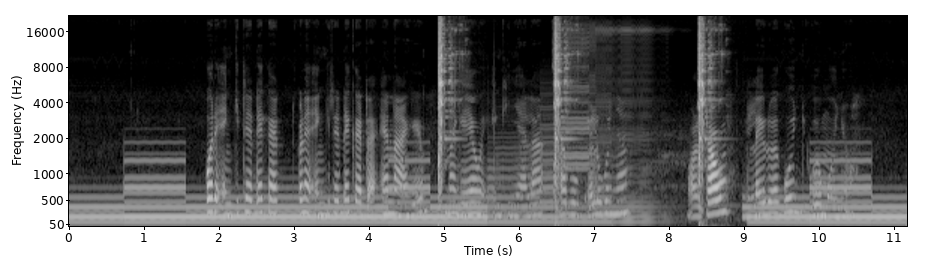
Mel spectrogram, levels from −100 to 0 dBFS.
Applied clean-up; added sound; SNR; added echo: none; Shatter + Keyboard (musical); -4 dB; none.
